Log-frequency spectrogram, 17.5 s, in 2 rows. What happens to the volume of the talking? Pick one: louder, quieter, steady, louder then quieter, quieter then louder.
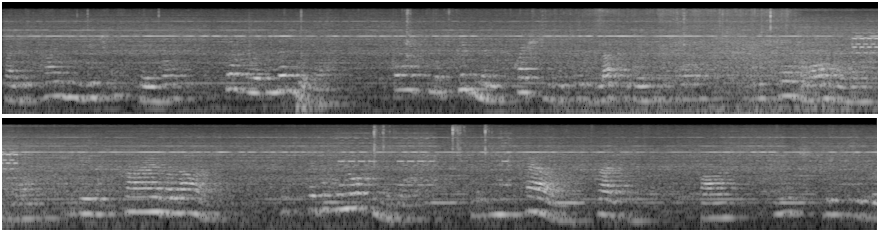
steady.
